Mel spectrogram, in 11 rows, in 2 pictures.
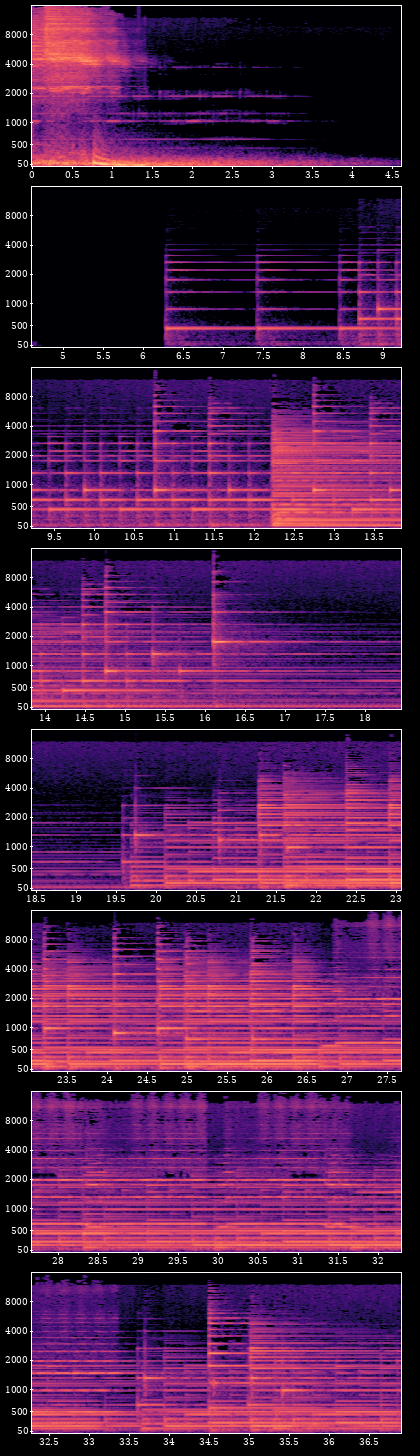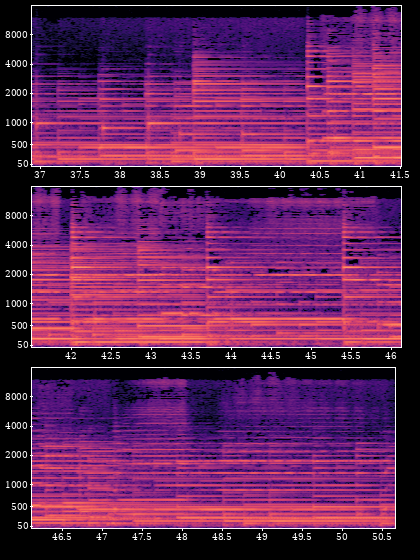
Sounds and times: Music: 0.0s - 4.4s, 6.3s - 50.6s.

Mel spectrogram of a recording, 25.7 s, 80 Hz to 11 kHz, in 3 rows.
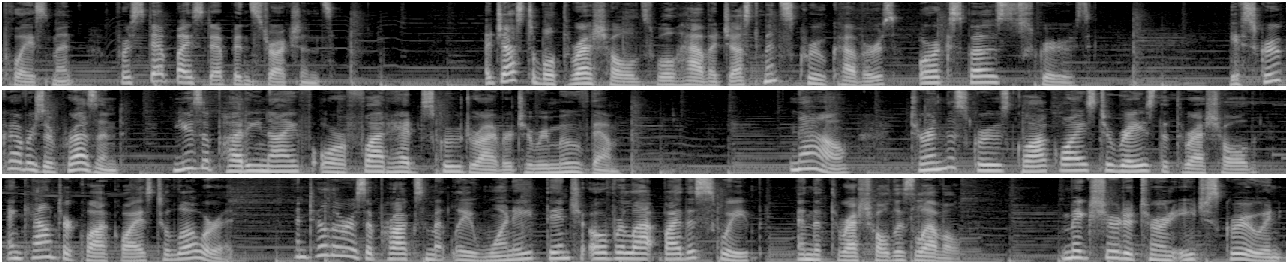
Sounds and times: Speech: 0.0s - 2.2s, 3.2s - 7.3s, 8.2s - 12.7s, 13.8s - 23.6s, 24.2s - 25.6s
Music: 0.0s - 25.6s.

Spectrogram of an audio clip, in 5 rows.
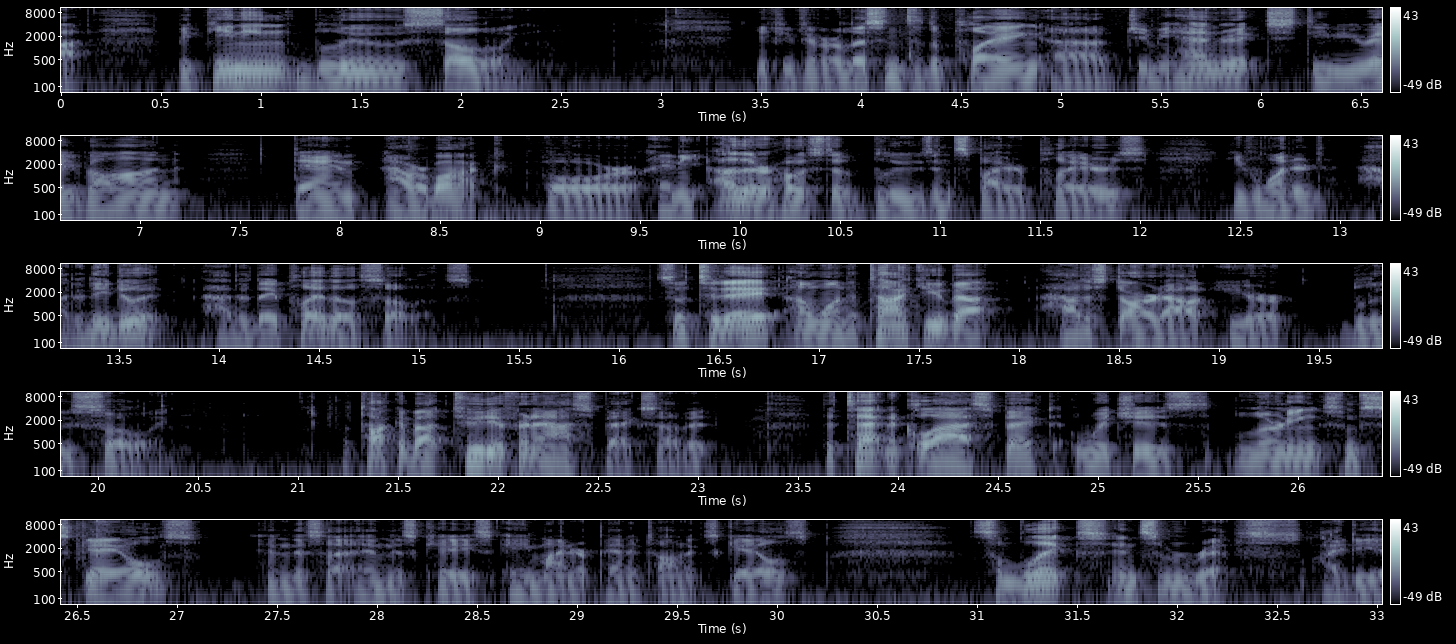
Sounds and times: Speech: 0.0s - 2.5s, 3.5s - 15.4s, 16.2s - 20.5s, 21.1s - 30.2s, 31.0s - 33.0s.

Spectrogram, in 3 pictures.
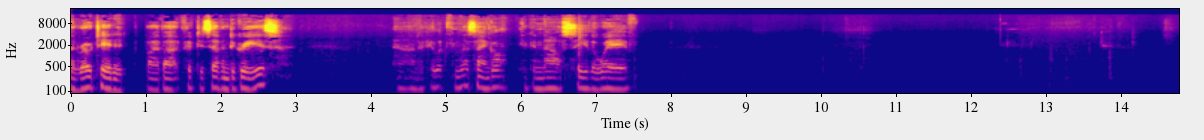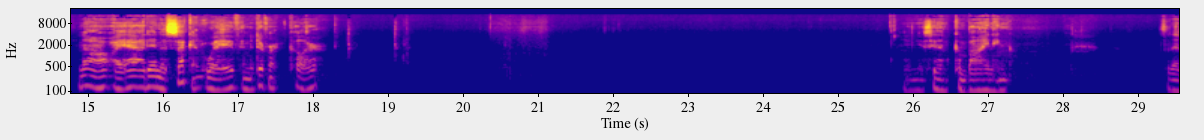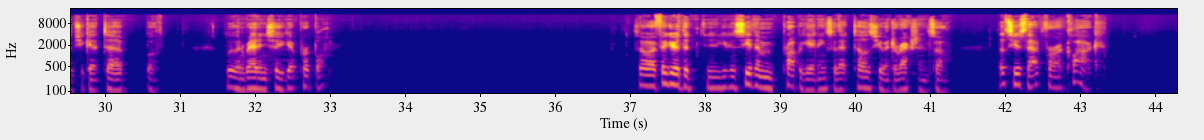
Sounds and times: Speech: 0.0s - 3.0s, 4.3s - 7.6s, 14.8s - 18.2s, 25.7s - 27.4s, 29.3s - 30.8s, 31.5s - 33.2s, 37.0s - 43.4s.

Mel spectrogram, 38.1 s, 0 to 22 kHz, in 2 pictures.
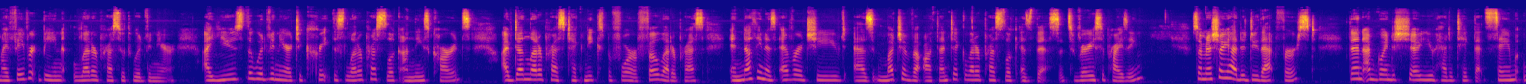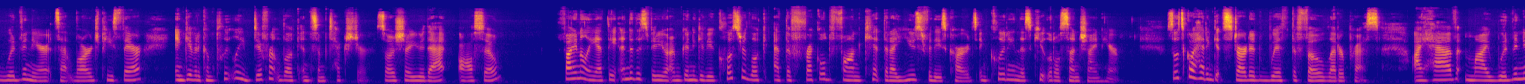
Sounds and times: Speech: 0.0s - 25.4s, 26.1s - 38.1s.

